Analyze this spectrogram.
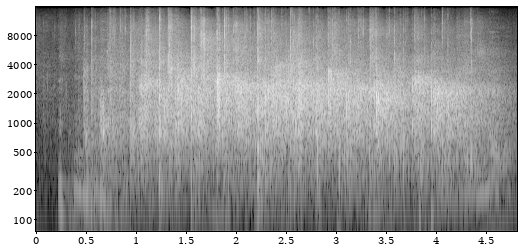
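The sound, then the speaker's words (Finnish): A burst of audience applause, many hands clapping in a dense, steady patter that rises quickly, holds for several seconds and then begins to taper off. “Aplodit heille.”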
